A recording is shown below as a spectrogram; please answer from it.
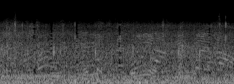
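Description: Outdoor crowd hubbub: many people talking at once, none of it clear, over a steady background of city noise.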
